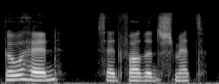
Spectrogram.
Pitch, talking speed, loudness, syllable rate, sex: 195 Hz, 165 wpm, -16 LUFS, 4.6 syllables/s, female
